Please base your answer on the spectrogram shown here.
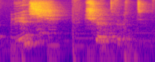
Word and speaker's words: без четверти: есть длинная ща получается или без четверти пишем без четверти но произносим без четверти здесь помимо длинного ща можно ещё произносить щч то есть гда у нас полу получится бещ четверти конечно некоторые слова вам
